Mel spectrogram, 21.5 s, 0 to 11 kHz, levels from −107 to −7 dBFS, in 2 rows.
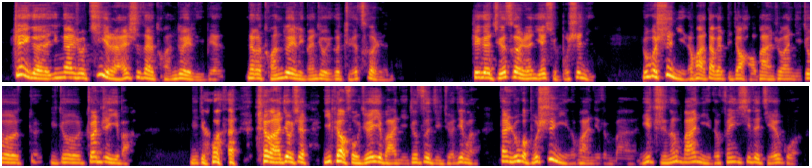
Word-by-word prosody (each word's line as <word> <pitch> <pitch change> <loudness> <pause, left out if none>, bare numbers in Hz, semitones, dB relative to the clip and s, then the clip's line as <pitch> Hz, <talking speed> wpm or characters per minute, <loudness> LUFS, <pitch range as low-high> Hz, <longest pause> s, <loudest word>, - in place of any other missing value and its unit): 这 300 -6 +6
个 165 -6 +4
应 185 +6 -3
该 200 -1 +3
说 185 0 +1
既 295 - +1
然 160 - +3
是 200 +4 -3
在 180 -6 +1
团 135 0 -9
队 155 -4 +2
里 110 -3 -15
边， 120 -1 -14 0.3
那 180 - +1
个 170 - 0
团 145 +4 -3
队 200 -3 +6
里 145 -3 -3
面 135 +3 -7
就 155 - -3
有 130 - -4
一 - - -16
个 145 - -4
决 130 +2 -10
策 145 - -4
人。 105 -3 -16 1.1
这 205 0 +5
个 195 -2 +5
决 180 +8 +4
策 210 -1 +4
人 160 -1 +1
也 170 +3 +1
许 175 - -7
不 125 +4 -14
是 145 +9 -1
你， 130 -10 -7 0.6
如 215 - +2
果 235 -1 +6
是 280 +5 +4
你 150 - -2
的 140 +4 -8
话 170 -3 +1
大 165 +3 -1
概 155 - -3
比 140 -2 -15
较 155 +2 -2
好 120 0 -14
办， 140 -3 -5
是 150 - -7
吧。 140 -1 -7
你 125 -2 -17
就 155 -2 -2
就 135 - -17 0.3
你 145 -6 -12
就 150 -1 -5
专 190 +7 0
制 175 -3 -2
一 145 - -4
把 110 -3 -13 0.8
你 135 - -9
就 - - -3 0.7
是 215 - +5
吧？ 170 -4 +7
就 190 +2 +6
是 170 -1 +1 0.2
一 185 +4 +2
票 215 -3 +7
否 140 -4 0
决 170 +9 +3
一 185 - +4
把， 130 -5 -4
你 125 -1 -18
就 160 +6 -5
自 170 +3 -1
己 125 -4 -11
决 125 +2 -14
定 180 -1 -2
了。 125 -6 -11 0.3
但 210 -1 +2
如 210 - +3
果 215 - +2
不 150 +7 -2
是 285 +8 +4
你 150 - -2
的 115 - -23
话 130 -1 -11
你 120 0 -23
怎 120 0 -29
么 110 - -28
办？ 115 - -28 0.3
你 175 +8 -4
只 160 -6 -7
能 185 +5 -5
把 170 +1 -1
你 155 -9 -6
的 140 +2 -10
分 180 +4 -7
析 165 +4 -6
的 170 -2 -3
结 140 +2 -7
果， 125 -8 -15
155 Hz, 280 characters per minute, -23 LUFS, 135-185 Hz, 1.1 s, 吧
